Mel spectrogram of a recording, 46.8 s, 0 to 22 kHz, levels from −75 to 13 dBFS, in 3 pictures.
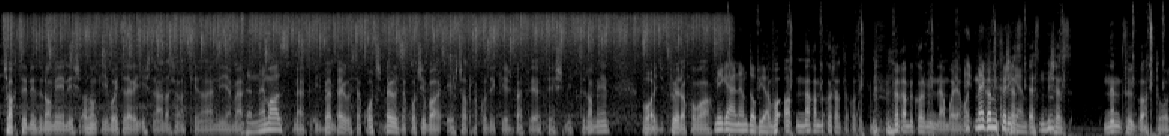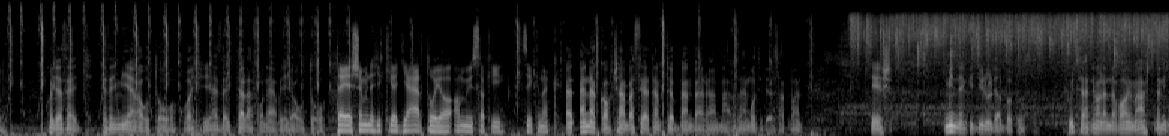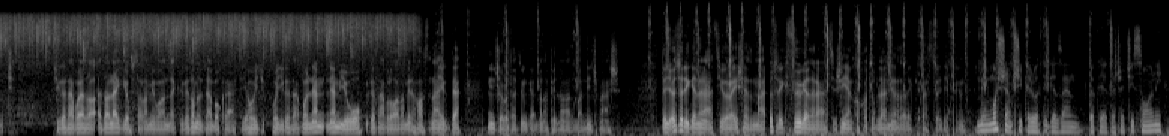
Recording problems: household noises; loud; throughout; 3 dB below the speech

